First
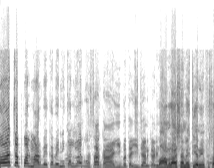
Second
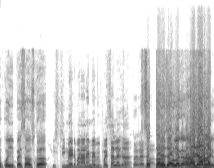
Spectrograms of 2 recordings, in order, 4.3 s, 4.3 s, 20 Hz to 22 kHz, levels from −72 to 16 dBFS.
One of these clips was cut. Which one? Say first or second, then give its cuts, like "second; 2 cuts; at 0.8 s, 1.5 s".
first; 1 cut; at 1.8 s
